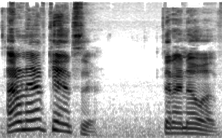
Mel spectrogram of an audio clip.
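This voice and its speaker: A man's voice: a little high, wildly swooping pitch, moderate pace, a little hiss or hum. A man talking casually about spirituality in a rambling way, repeating words and swearing offhand. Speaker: spiritual vlogger.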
